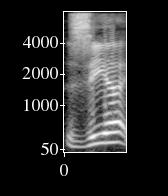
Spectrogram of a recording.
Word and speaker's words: Zia: appreciate the time it's Edward Martinez and it's pronounced Xia environmental engineers is that correct okay good I've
